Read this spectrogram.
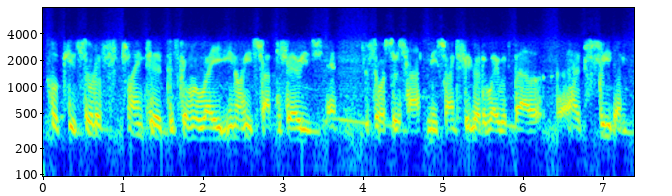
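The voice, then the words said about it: Irish accent, brogue. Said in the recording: “I detect an accent... I'm Irish... I love the brogue”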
